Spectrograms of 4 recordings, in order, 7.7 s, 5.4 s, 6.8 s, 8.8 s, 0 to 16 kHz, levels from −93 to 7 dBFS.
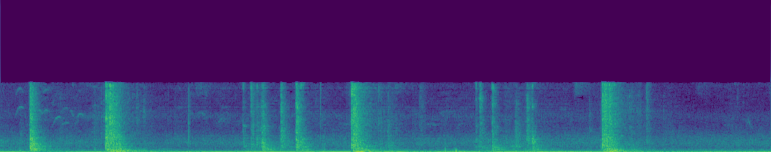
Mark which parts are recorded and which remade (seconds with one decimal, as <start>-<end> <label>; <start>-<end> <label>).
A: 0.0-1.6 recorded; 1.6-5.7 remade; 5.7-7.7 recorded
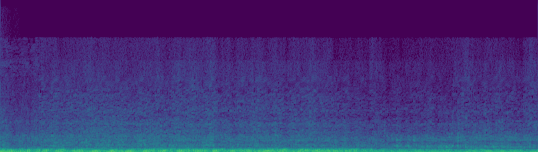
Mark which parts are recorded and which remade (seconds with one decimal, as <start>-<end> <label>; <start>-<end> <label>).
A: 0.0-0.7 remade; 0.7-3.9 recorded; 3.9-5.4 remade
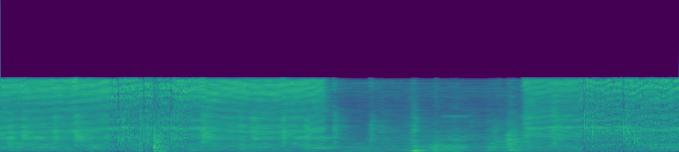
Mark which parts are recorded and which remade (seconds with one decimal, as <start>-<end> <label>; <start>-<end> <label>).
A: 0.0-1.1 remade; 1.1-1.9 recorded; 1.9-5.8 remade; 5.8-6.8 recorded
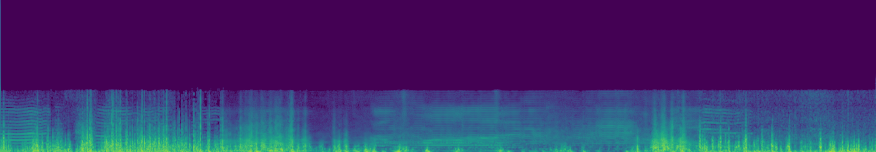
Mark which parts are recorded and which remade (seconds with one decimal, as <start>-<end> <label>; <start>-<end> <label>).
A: 0.0-2.2 recorded; 2.2-7.0 remade; 7.0-8.8 recorded

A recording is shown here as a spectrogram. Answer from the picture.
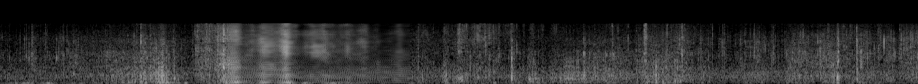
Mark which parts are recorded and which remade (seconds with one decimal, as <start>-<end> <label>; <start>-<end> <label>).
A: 0.0-2.3 recorded; 2.3-4.1 remade; 4.1-9.2 recorded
